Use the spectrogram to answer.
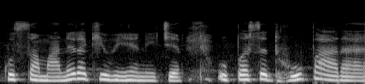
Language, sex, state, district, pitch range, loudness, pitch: Hindi, female, Jharkhand, Garhwa, 185-230 Hz, -14 LUFS, 215 Hz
